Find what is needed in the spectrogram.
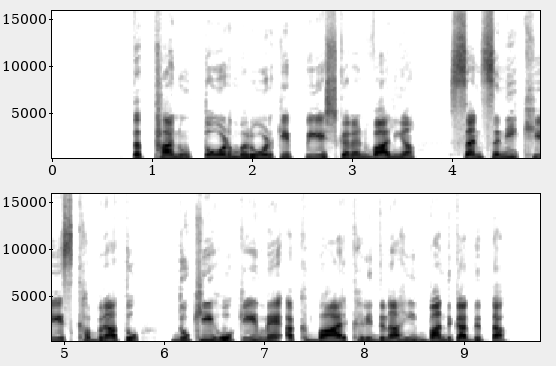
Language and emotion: Punjabi, disgusted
